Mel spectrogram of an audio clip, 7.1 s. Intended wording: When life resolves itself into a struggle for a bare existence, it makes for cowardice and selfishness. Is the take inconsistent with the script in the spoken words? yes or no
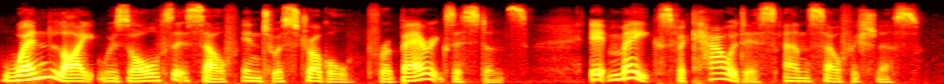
yes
